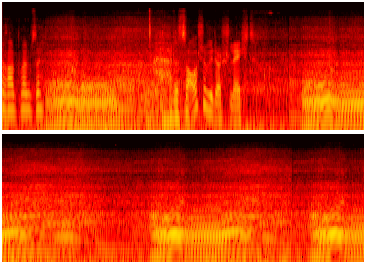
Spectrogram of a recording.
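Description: Wind rushes loudly past a moving motorcycle.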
